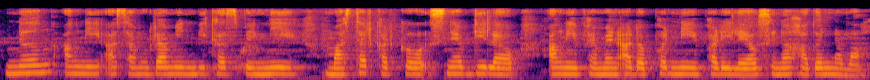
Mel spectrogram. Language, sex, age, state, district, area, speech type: Bodo, female, 18-30, Assam, Kokrajhar, urban, read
